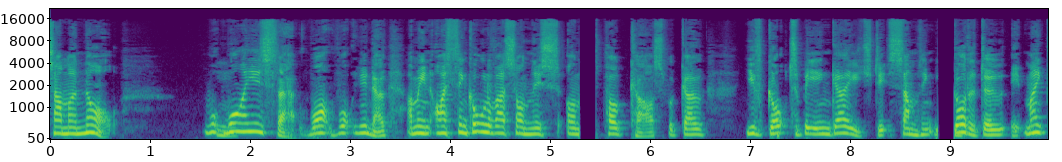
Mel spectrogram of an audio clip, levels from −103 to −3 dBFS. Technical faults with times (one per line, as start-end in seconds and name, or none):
5.29-5.46 block of digital silence
8.87-9.05 block of digital silence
